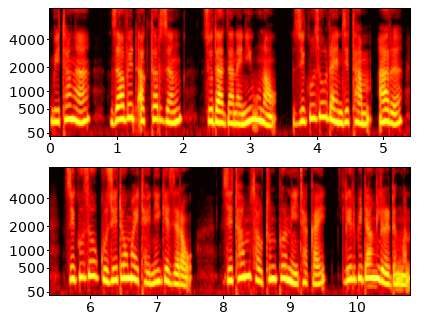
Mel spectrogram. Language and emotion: Bodo, neutral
